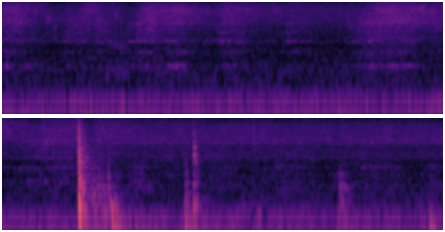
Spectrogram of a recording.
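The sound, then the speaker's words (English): Butter melting and green onions sizzling in a pan: a steady, soft frying hiss runs throughout, broken near the end by one sharp metallic clank and a few lighter knocks. “that butter's gonna melt and green onions are going on right now.”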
